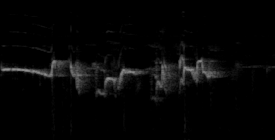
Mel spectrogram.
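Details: Oriental magpie-robin singing in the morning, used as a lure: loud whistled phrases sliding between high and mid pitch, with warbled notes and quick buzzy flourishes, fading away at the end.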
